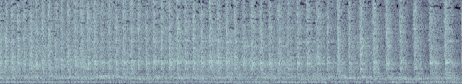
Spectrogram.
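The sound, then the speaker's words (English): A prize wheel spins with rapid, continuous clicking, a loud, dense rattle throughout, the individual ticks becoming more distinct toward the end. “Spin the wheel of ferretness.”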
